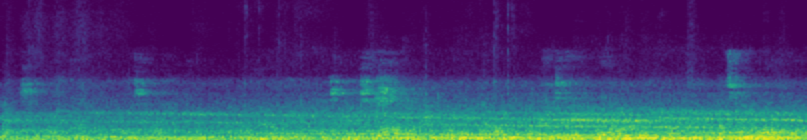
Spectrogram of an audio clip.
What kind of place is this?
subway station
